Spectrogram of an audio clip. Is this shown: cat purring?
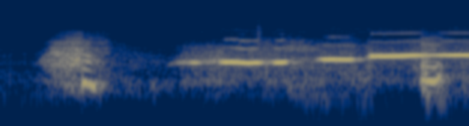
no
